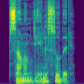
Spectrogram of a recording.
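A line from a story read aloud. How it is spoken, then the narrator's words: Even calmer question. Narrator (Russian): переспросил незнакомец еще более спокойным тоном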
